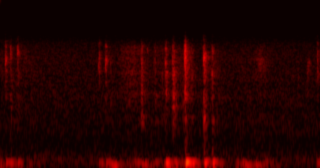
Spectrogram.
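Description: Keys tapped on a computer keyboard: an irregular run of clicks with dull low thuds, starting about a second in and stopping shortly before the end.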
